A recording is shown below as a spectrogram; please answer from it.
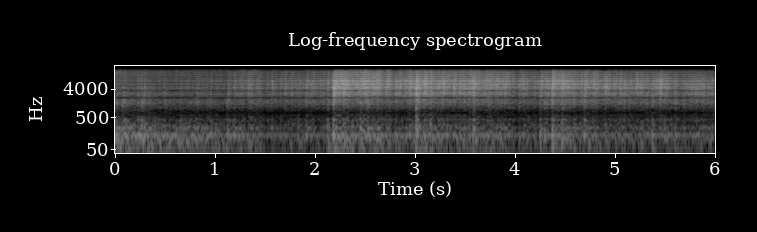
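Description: Background line noise: a steady low hum under a hiss that grows louder about two seconds in, with a faint click about a second later.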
